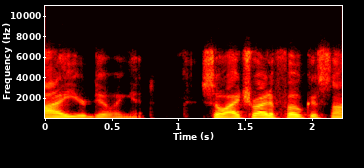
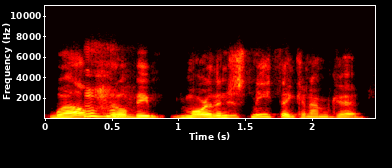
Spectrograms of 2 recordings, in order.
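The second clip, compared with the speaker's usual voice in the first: usual speaking voice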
